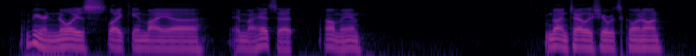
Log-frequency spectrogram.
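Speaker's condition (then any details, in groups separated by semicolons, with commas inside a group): No condition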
